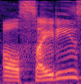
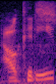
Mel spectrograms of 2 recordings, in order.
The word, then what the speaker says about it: Alcides: It is Archer Heracles, also known as Alcides, I think you would pronounce it as. I believe it's a hard C in Greek, so it would be Alcides. Alcides, something like that.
